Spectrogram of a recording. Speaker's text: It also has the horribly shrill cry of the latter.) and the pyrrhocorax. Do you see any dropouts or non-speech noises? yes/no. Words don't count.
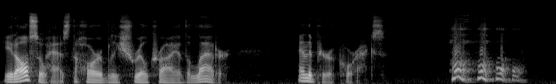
yes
